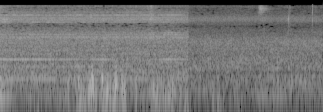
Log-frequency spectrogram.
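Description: Steady mechanical room hum with faint handling noise; the hum drops and thins abruptly about two and a half seconds in.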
